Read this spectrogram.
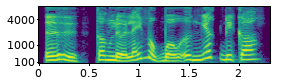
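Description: Gentle, kindly young mother. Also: on the high side, lively intonation, fairly quick. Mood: gentle, fond. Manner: indulgent, polite. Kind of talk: cartoon voice acting. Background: music.

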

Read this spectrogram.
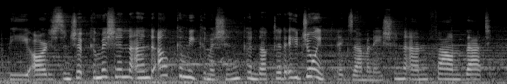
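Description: Poised young alchemist, actress voicing, fairly high, measured and analytical, game dub, reverb, music under. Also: female voice, close to an everyday voice. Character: poised young woman alchemist, calm and thoughtful. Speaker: game character. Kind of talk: dubbed game dialogue.

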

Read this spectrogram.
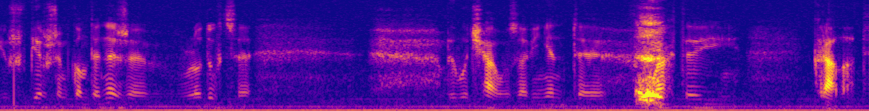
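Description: An actor playing a grave, matter-of-fact investigator in a radio mystery, reporting in terse, deliberate phrases. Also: male voice, fairly low pitch, bright, forceful tone, a little hiss or hum, poor audio. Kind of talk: radio mystery drama acting.

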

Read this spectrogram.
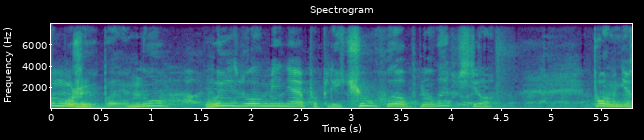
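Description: An actor playing a gruff, soft-hearted middle-aged boatswain with a gravelly voice, in clipped colloquial speech for a 1970s radio play. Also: male voice, sits high, exaggerated voice.

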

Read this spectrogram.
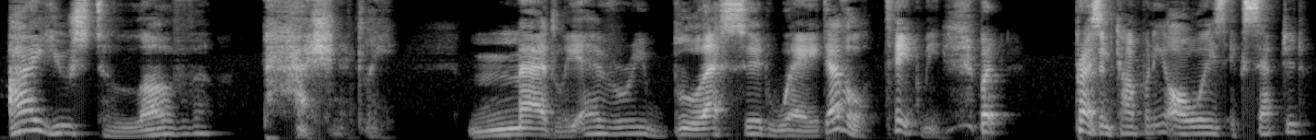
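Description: Woman playing a husky, blustering, scornful gentleman. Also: very deep voice, lively intonation, takes it slowly, full character voice. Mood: scornful ranting. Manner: declamatory, sardonic, emphatic. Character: blustering, scornful, hot-tempered Russian gentleman, a boorish creditor. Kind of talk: theatrical audio play comedy acting.

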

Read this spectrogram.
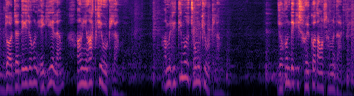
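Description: A man telling a first-person horror story as a dramatic narrator, with suspenseful, deliberate phrasing. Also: fairly high pitch, background noise.

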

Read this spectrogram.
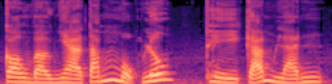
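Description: A woman playing a kindly, forgiving old grandmother, gentle and consoling, in an animated family drama. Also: mid-range voice, unhurried, husky. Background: loud music.

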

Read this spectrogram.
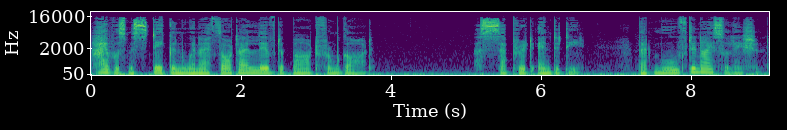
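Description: A woman reading a spiritual audiobook in a breathy voice that trails into whispery phrase endings, with a measured, gentle, meditative delivery. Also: a bass voice, dry recording. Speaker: audiobook reader. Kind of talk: scripted spiritual audiobook narration.

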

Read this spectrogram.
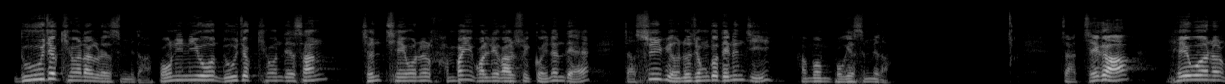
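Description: A man presenting a membership plan to a live audience, explaining step by step and repeating key phrases. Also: on the high side. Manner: speaks to a live audience and asks for applause.

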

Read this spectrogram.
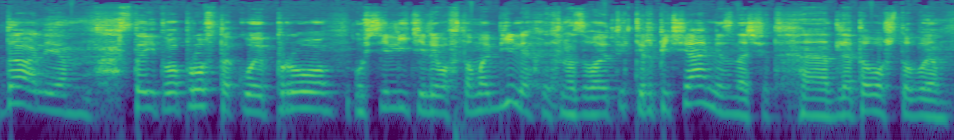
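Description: A man giving an informal, improvised explainer voice-over in a hesitant, halting manner. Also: medium pitch, fairly bright tone. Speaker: video host explaining radio equipment.

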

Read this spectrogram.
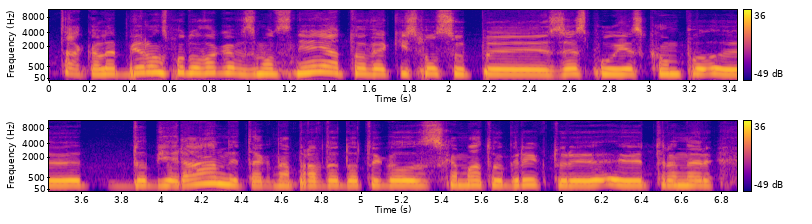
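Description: A man in his forties interviewing on a football pitch with a handheld microphone, halting often with filled pauses. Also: steady tone. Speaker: sports interviewer. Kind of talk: on-location sports interview questions. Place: outdoors on a football training pitch. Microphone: handheld reporter microphone.

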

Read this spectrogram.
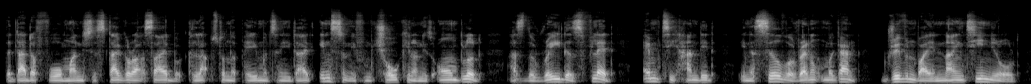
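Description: A man with a husky voice reading scripted true crime narration. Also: deep voice, fast, hardly any pauses, darkish tone.

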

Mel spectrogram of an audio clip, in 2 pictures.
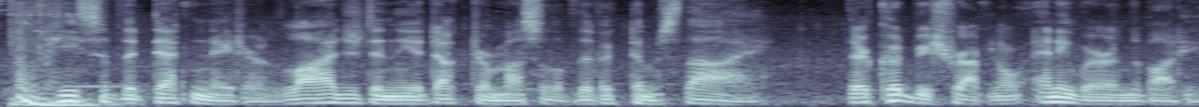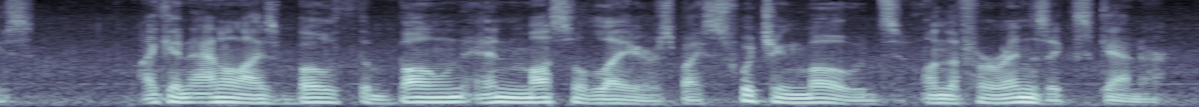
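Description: An actor playing a grim, stoic vigilante detective in a video game, terse and analytical. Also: male voice, very deep voice, slight background noise.

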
